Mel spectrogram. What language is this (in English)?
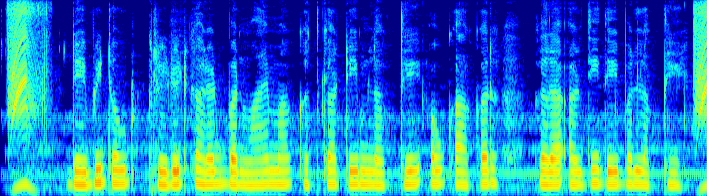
Chhattisgarhi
